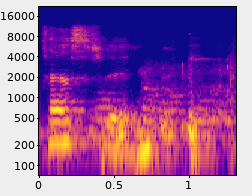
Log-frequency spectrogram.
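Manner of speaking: ordinary delivery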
